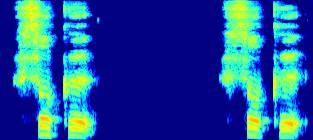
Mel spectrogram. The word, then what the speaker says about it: 不足: Si on dit seulement ce mot, on le prononce fusoku. Je répète deux fois. Fusoku, fusoku.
